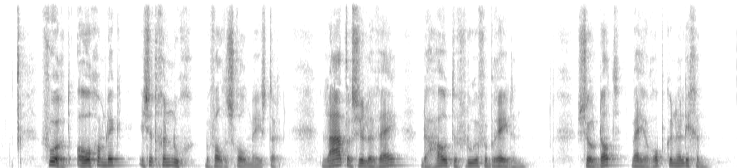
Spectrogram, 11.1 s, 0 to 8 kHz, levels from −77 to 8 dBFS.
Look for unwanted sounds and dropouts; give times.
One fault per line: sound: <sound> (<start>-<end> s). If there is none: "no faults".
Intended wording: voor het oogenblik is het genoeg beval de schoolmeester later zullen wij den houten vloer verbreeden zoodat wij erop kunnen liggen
no faults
